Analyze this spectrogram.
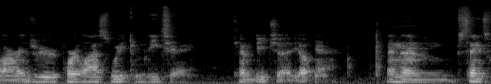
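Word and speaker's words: Nkemdiche: Kemdiche, yep.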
